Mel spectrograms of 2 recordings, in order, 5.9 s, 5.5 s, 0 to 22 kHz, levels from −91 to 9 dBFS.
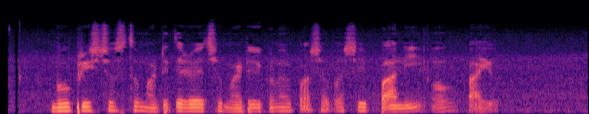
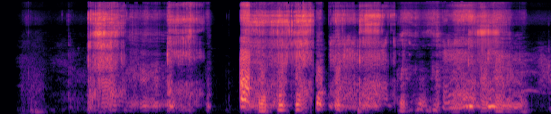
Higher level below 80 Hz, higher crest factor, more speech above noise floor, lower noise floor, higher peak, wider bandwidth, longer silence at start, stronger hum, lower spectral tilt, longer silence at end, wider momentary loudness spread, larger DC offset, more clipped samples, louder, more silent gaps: first, -48 dBFS vs -74 dBFS; about the same, 20 dB vs 22 dB; second, 25 dB vs 33 dB; second, -46 dBFS vs -55 dBFS; about the same, -2 dBFS vs 0 dBFS; second, 9.4 kHz vs over 20 kHz; second, 0.5 s vs 0.85 s; neither; first, -6.5 dB/octave vs -0.5 dB/octave; first, 0.95 s vs 0.25 s; second, 10 LU vs 16 LU; neither; neither; second, -21 LUFS vs -17 LUFS; neither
